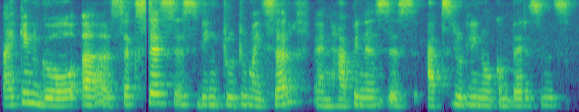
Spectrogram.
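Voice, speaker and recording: A woman of ordinary, middle pitch speaks as a podcast guest. Her delivery is casual and conversational. She sounds like someone sharing personal views with a panel. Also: fairly even intonation, moderate pace.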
